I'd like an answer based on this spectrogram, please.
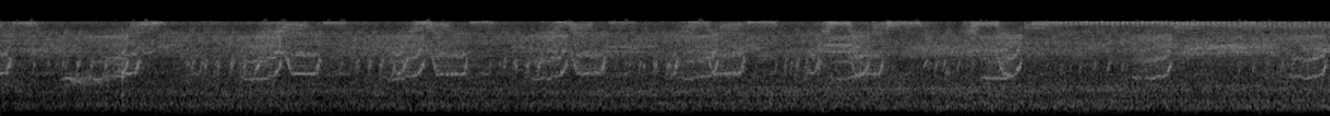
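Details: Sendai in summer, Japan, from Atago Shrine, with cicadas calling: an intense shrill wall of sound, its rising buzzy notes pulsing about once per second, with no other clear sounds.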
